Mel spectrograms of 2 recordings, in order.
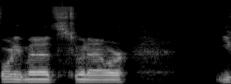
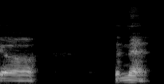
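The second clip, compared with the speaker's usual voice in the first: ordinary delivery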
